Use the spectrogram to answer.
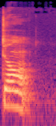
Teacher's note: So you're making a slight N sound, but you wanna make sure that that T is stopped.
